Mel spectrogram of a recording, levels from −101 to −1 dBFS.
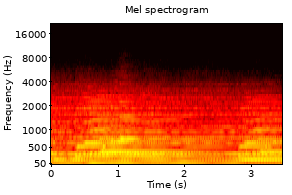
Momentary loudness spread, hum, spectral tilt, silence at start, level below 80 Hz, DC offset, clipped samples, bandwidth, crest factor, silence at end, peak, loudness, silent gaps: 11 LU; none; -11 dB/octave; 0 s; -42 dBFS; under 0.1%; under 0.1%; 4.6 kHz; 14 dB; 0 s; -18 dBFS; -32 LUFS; none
